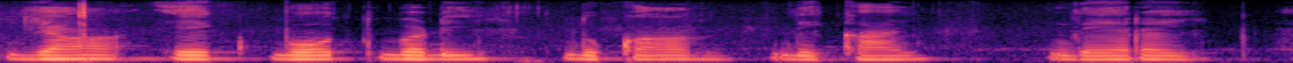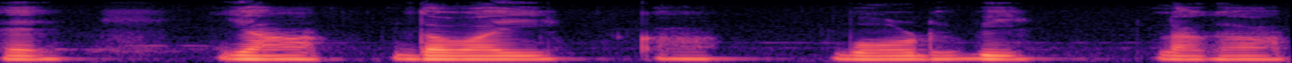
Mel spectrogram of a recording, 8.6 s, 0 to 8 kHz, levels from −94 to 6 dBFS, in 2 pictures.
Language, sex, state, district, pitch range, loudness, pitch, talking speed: Hindi, male, Rajasthan, Jaipur, 125-135 Hz, -23 LUFS, 130 Hz, 110 wpm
